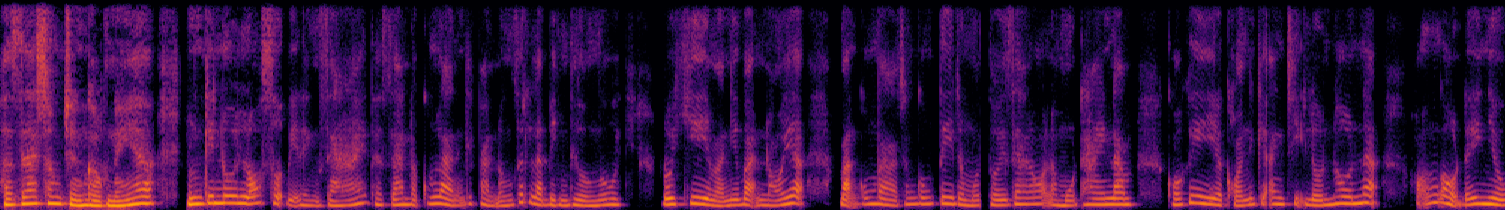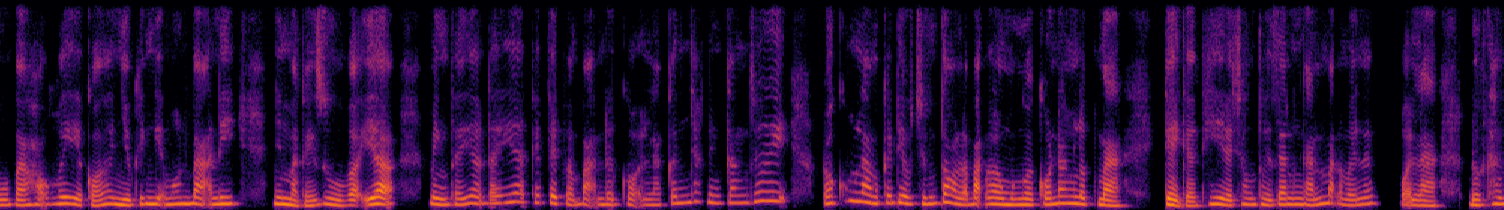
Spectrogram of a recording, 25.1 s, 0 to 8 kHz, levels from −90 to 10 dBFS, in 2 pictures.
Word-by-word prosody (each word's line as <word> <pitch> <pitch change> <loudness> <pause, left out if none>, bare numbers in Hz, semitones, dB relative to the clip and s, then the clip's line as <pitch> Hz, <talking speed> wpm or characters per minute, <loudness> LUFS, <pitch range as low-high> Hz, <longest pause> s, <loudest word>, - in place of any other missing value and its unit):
Thật 220 - +7
ra 245 +3 +7
trong 260 -1 +6
trường 205 -5 +8
hợp 185 -3 +8
này 180 +3 +9
á, 260 +2 +8 0.3
những 240 +1 +8
cái 275 +1 +5
nỗi 275 0 +6
lo 260 0 +4
sợ 275 -2 -3
bị 195 - -4
đánh 190 -3 -5
giá 185 0 -4
ấy, 235 +9 -2
thật 220 - -3
ra 215 0 -1
nó 220 -2 0
cũng 255 - -2
là 240 -4 +3
những 190 - -7
cái 250 - -9
phản 210 -6 -4
ứng 185 +3 -5
rất 305 -1 -5
là 225 -5 +1
bình 200 -2 -3
thường 190 -3 -1
thôi. 215 +3 -1 0.3
Đôi 225 +1 +5
khi 245 -3 +5
mà 180 -3 -1
như 195 +4 -1
bạn 210 -2 -2
nói 195 +5 -1
á, 270 - +1 0.3
bạn - - +1
cũng 240 +1 -2
vào 210 -5 -1
trong 235 +5 -5
công 245 +1 -3
ty 255 -1 0
được 220 -3 -2
một 190 -1 -4
thời 200 -2 -1
gian, 235 +3 -3
gọi 245 - -5
là, 200 - -4
1-2 215 +4 -2
năm, 225 0 +2 0.3
có 215 -1 -2
khi 255 -3 +1
có 180 - -5
những 210 +4 -3
cái 240 - -7
anh 240 -1 -1
chị 235 0 -8
lớn 205 0 0
hơn 260 +2 +3
á, 285 - +1 0.3
họ - - -9
cũng 290 +2 -2
ở 265 -4 +2
đây 225 +3 0
nhiều 215 -5 +4
và 200 -1 0
họ 230 +2 -4
ngây 250 +2 0
là 220 - +1
có 185 - -3
là 230 - -1
nhiều 210 -4 +2
kinh 240 0 0
nghiệm 235 -1 0
hơn 245 +1 +1
bạn 235 -1 -1
đi. 250 +1 +1 0.3
Nhưng 245 -2 +3
mà 205 - +2
cái 180 +1 -3
dù 215 -3 -2
vậy 200 +3 0
á, 240 0 +5 0.3
mình 230 -4 0
thấy 225 +1 -4
ở 265 -1 -2
đây 275 +3 -6
á, 325 - -4
cái 285 -2 -9
việc 260 -3 -1
là 210 - -4
bạn 225 0 -6
được, 220 0 -6
gọi 210 -1 -8
là, 205 0 -7
cân 270 +3 -5
nhắc 325 +1 -11
lên 280 -2 -6
căng 280 0 -8
chức 335 +4 -5
ấy, 360 0 -5 0.3
đó 260 - -2
cũng 360 +3 -5
là 320 -3 +1
một 260 - -1
cái 275 - -3
điều 275 -2 -1
chứng 250 0 -3
tỏ 300 -1 0
là 225 -3 -1
bạn 235 +1 -1
là 240 -1 +2
một 220 -1 +2
người 220 -1 +1
có 225 - -1
năng 265 +2 0
lực 240 -2 -2
mà. 190 -4 +1 0.3
Kể 220 -4 +6
cả 170 - -3
khi 240 -1 +1
là 195 - -1
trong 225 +2 -4
thời 220 -3 -3
gian 225 +2 -1
ngắn 220 +4 -1
bạn 260 -4 -5
mới 200 0 -3
l 230 - -3 0.3
gọi - - -3
là, 185 -2 -2 0.2
được 205 -2 -1
thăng 240 0 -2
230 Hz, 320 wpm, -22 LUFS, 205-255 Hz, 0.3 s, này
